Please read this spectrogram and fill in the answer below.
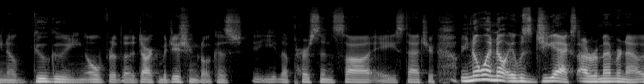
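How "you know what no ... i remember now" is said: excited. Real, not acted. Sudden remembering.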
